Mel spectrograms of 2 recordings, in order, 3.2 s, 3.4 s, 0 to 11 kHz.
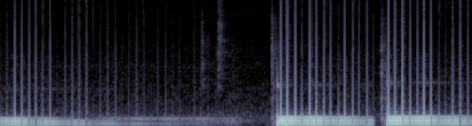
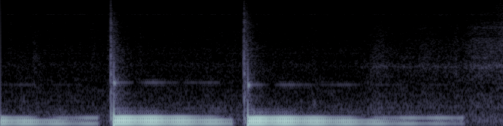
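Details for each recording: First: Music playback via VoiceMeeter Banana with Focusrite Scarlett 2i2 as hardware out, default settings: sharp evenly spaced crackling clicks caused by buffer size; larger buffer spaces the cracks further apart. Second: Focusrite Scarlett 2i2 via VoiceMeeter Banana with buffering set to 288, sample rate default: steady synth tone from Ableton plays clean, no crackle, after crackling at default settings.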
